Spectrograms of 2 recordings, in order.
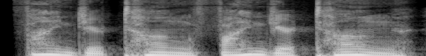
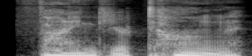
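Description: First: Higher and more urgent with each repeat; pleading with himself, rising desperation; begging himself. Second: Said in the usual way. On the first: A narrator's reading. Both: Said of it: "Joa begged himself".

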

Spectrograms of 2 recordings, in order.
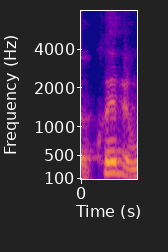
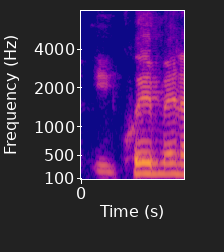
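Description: First: "Equipment?" thrown back higher, as a query; puzzled echo. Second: Said in the usual way. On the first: Retold or imitated. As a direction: question the word "Equipment", mock puzzled. Puzzled echo of sponsor's word.

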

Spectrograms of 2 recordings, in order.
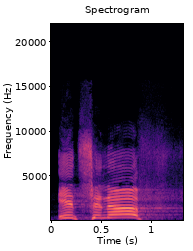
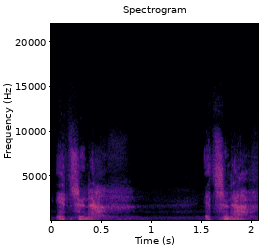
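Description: First: A father's cry, it's enough; loud slow cry of resolve. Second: Breathy whisper, very soft; preacher whispering Jacob's words to the crowd; whispered resolve. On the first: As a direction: stretch it out, loud and high. Jacob deciding to go. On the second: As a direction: whisper it like a quiet surrender. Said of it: "do like Jacob saying". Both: Acted.

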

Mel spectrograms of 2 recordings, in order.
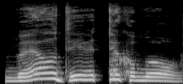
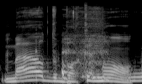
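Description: First: Clumsy French attempt. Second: Mal de débarquement said the French way, uvular r; French pronunciation. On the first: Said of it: "You gotta work on your accent a bit". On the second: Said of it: "Please, I'm really good". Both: Shown as a demonstration.

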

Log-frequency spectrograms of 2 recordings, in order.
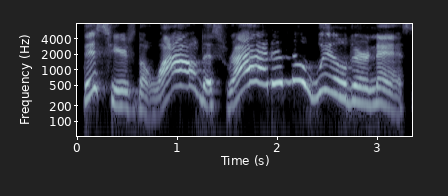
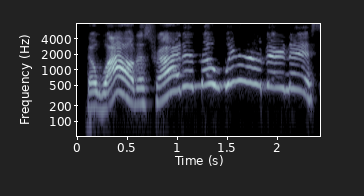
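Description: First: Falls at the end; higher, slow quote with a dropping finish; intonation goes down. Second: Higher quote lifting at the end; rising Disney World version; intonation goes up. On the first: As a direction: let the line sink on wilderness. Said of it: "Disneyland says". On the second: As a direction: let the line climb on wilderness. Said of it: "the one at Disney World says". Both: Retold or imitated.

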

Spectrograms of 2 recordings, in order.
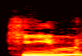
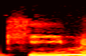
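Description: First: Put-on Keem with a French accent, long ee. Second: Said in the usual way. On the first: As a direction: say Keem the French way, stressed and rising. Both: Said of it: "he called me Keem in his French accent".

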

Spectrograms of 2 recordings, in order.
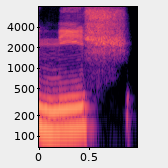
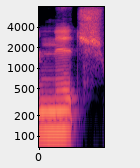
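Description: First: "niche" said like "neesh"; French-style pronunciation. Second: "niche" said like "nitch"; anglicized pronunciation. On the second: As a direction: say "niche" to rhyme with "rich". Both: Shown as a demonstration. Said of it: "whichever you prefer".

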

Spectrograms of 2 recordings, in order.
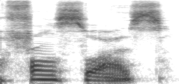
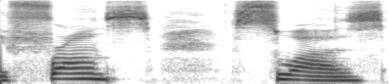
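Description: First: "Françoise" joined up as one word; name put together. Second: "Françoise" split into France, pause, "swaz"; name broken in two. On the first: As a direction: say "Françoise" smoothly with no break, lower in pitch. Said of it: "and put that together". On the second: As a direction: say "Françoise" slowly, syllable by syllable. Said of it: "best way to pronounce my name". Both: Shown as a demonstration.

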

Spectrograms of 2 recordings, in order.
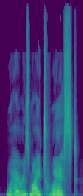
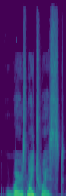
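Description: First: Loud, high, slow demand; insistent demand. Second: Higher, slow, measured question; questioning the cat. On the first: Tailor pressing Simpkin for his twist, loud insistent demand. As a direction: draw it out loudly, rising at the end. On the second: Tailor asking Simpkin for his twist, slow questioning. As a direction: ask slowly and pointedly, without shouting. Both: A narrator's reading.

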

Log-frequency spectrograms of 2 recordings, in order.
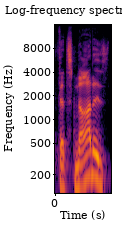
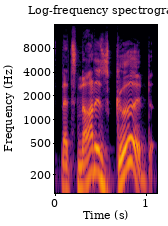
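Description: First: Said in the usual way. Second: Louder and slower on not as good; indignant insistence. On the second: Retold or imitated. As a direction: lean on good as if offended. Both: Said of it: "And you're like".

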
